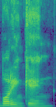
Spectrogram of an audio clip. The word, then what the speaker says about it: Borinquen: I know this is not what in the Borinquen. I know that. But Borinquen, when it's spelled Borinquen, it's just Borinquen.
